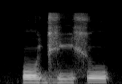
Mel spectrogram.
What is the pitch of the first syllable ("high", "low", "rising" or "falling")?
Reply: low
